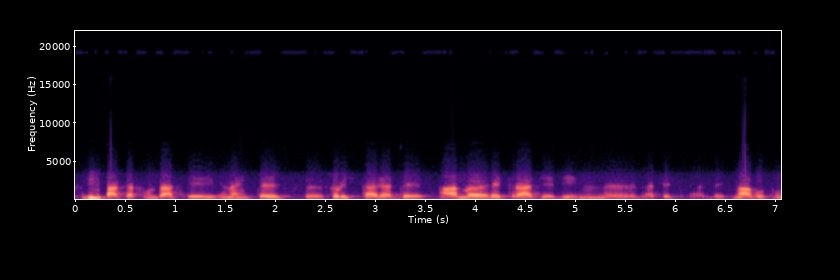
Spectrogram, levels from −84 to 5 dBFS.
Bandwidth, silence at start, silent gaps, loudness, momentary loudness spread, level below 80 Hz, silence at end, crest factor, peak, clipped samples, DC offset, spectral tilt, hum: 5.8 kHz; 0.05 s; none; -19 LUFS; 14 LU; -60 dBFS; 0 s; 18 dB; 0 dBFS; under 0.1%; under 0.1%; -7.5 dB/octave; none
